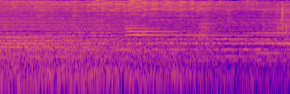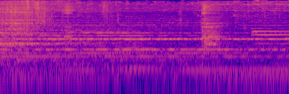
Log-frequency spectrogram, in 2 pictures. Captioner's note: mystical music; wind whooshing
